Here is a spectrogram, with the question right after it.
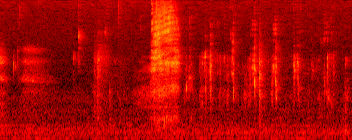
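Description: Close, quiet chewing of thick Nongshim Shin Ramyun kimchi instant noodles, soft wet bites and small crunches repeating with a louder slurp-like burst midway, no talking.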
